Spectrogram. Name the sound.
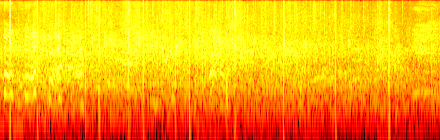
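audience applause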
